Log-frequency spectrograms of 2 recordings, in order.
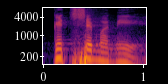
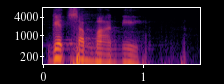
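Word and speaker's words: Gethsemane: eh get si money baka mamaya mabanggit natin get some money mali po ion Hindi po yunan pronunciation an hindi get some money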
